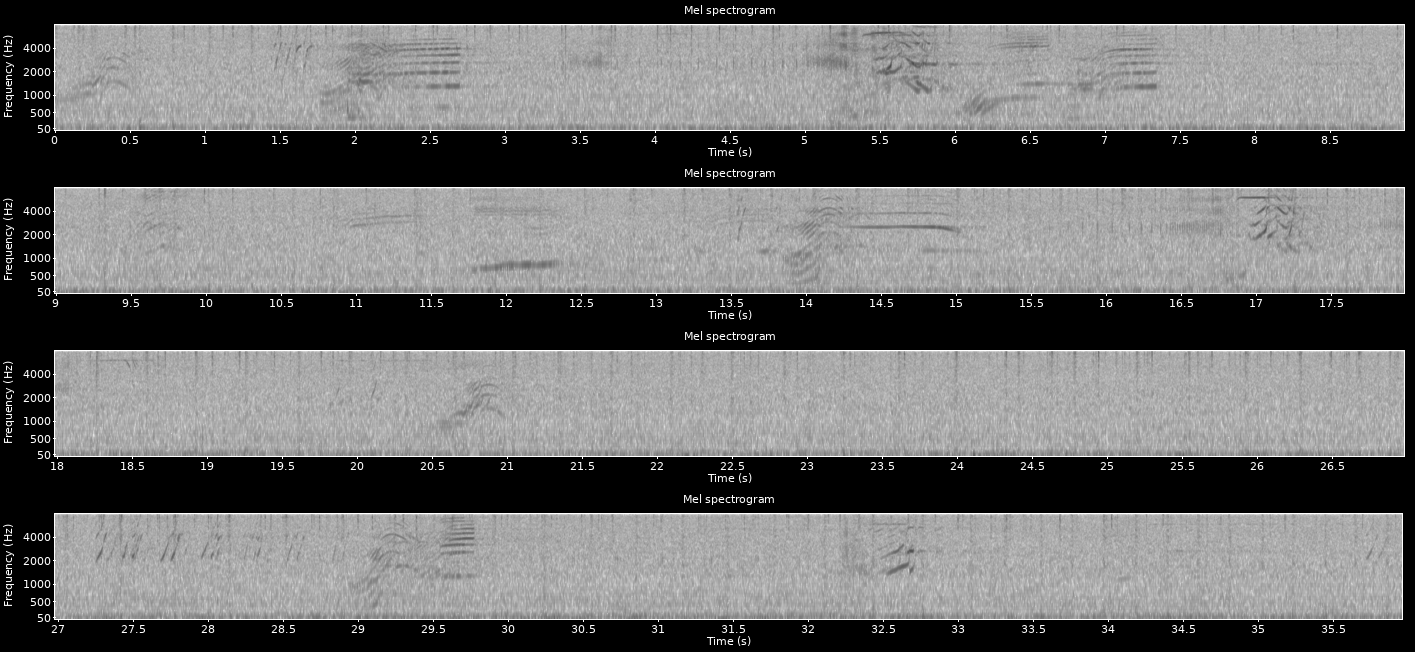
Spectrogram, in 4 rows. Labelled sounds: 0.0	0.5	killer whale, southern resident, 0.85 to 3.6 kHz
1.7	2.8	killer whale, southern resident, 0.47 to 5.2 kHz
6.6	7.4	killer whale, southern resident, 0.40 to 7.9 kHz
10.9	11.4	killer whale, southern resident, 2.6 to 3.6 kHz
16.4	17.6	killer whale, southern resident, 0.58 to 7.9 kHz

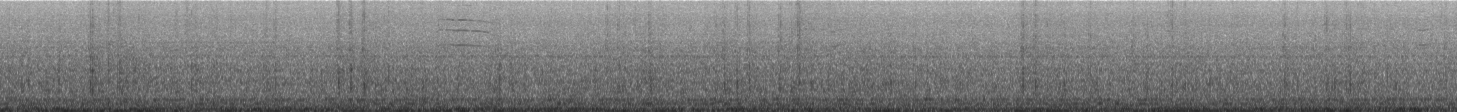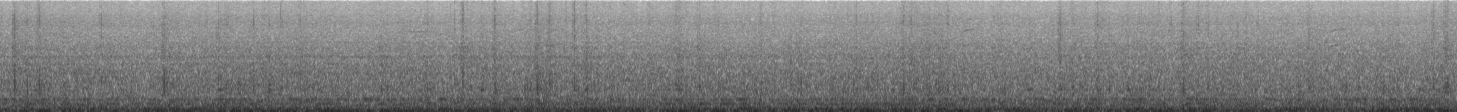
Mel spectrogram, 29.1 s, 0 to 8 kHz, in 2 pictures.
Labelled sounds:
4.4	4.7	killer whale, southern resident, 3.4 to 3.5 kHz

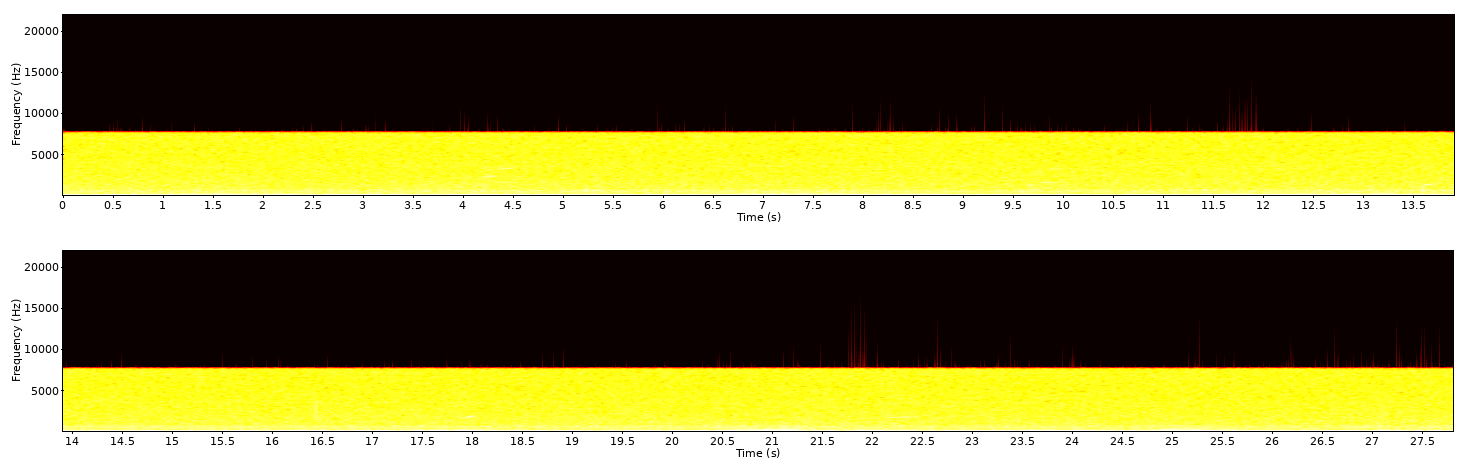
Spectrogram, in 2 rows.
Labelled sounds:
22.1	22.5	humpback whale, 1.7 to 1.9 kHz

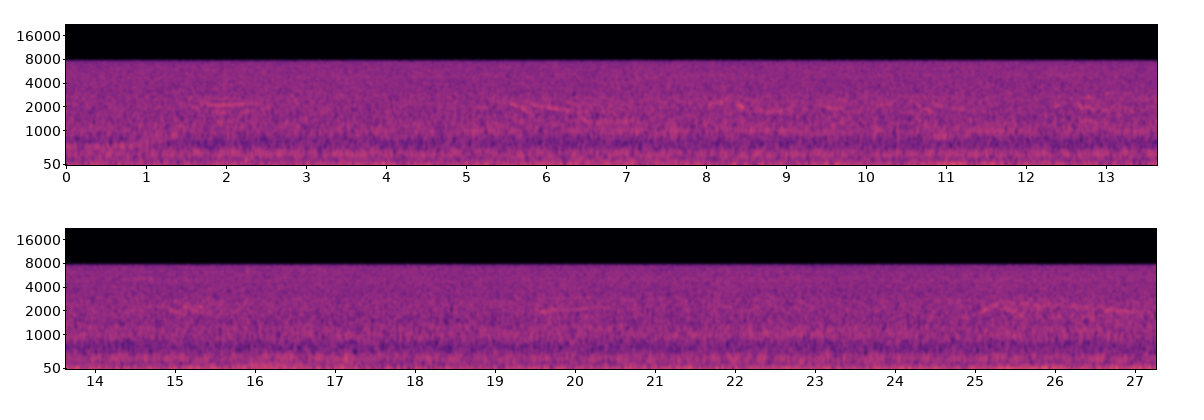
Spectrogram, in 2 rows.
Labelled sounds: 1.7	2.4	killer whale, Bigg's (transient), 2.1 to 2.3 kHz
5.8	6.4	killer whale, Bigg's (transient), 1.8 to 2.2 kHz

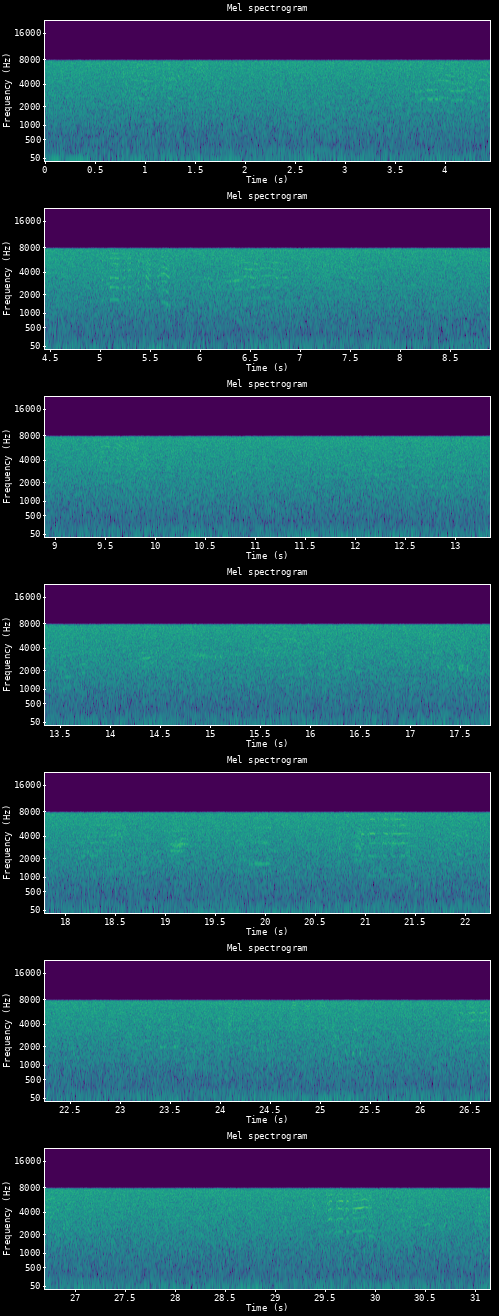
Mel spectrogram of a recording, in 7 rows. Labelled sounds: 3.7	4.0	Pacific white-sided dolphin, 2.4 to 2.7 kHz
12.1	12.3	Pacific white-sided dolphin, 2.5 to 2.7 kHz
14.8	15.1	Pacific white-sided dolphin, 3.0 to 3.4 kHz
19.8	20.1	Pacific white-sided dolphin, 1.6 to 1.8 kHz
21.2	21.4	Pacific white-sided dolphin, 3.2 to 3.4 kHz

